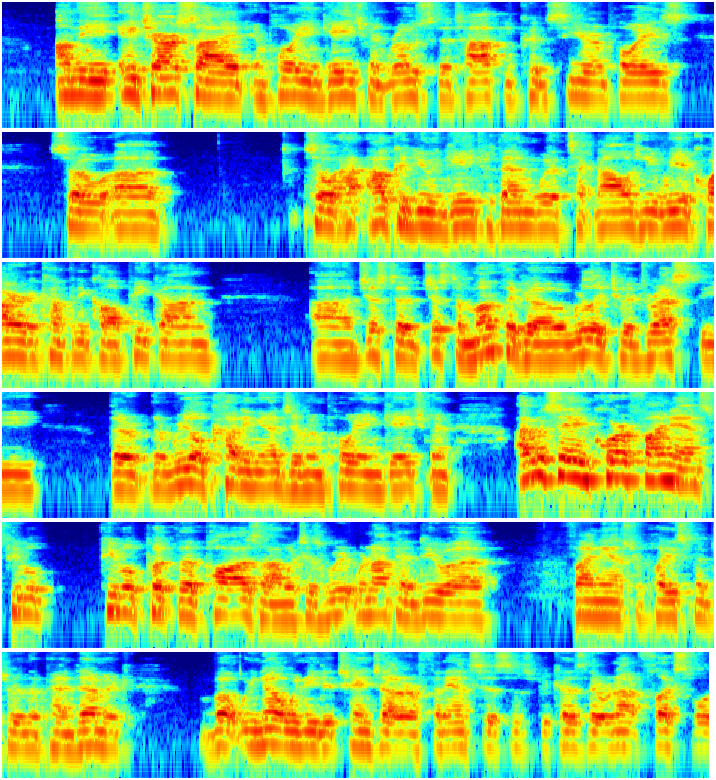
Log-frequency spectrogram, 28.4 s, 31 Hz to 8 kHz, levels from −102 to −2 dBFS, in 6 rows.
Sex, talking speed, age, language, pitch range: male, 195 wpm, 40-59, English, 120-135 Hz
